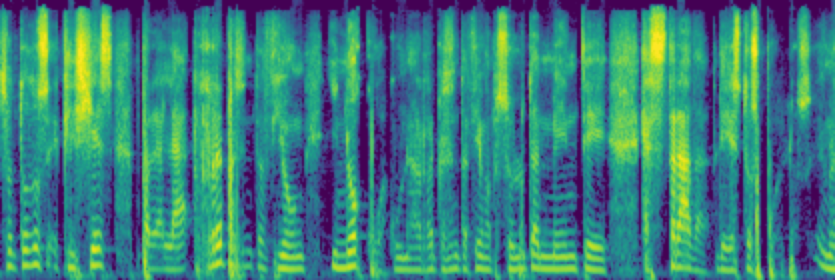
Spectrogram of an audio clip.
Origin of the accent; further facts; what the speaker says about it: Galicia, Spain; yo vengo de la periferia de Europa, yo soy gallego, de una de las regiones más pobres de Europa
